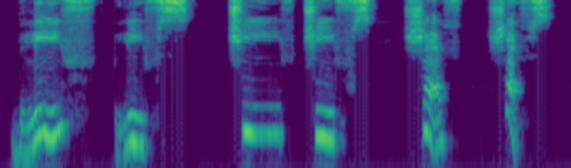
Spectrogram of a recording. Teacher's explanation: some forms maintain this voiceless f and then there's no change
